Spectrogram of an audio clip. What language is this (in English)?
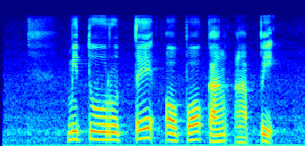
Javanese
